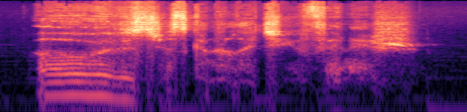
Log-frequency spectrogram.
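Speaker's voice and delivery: rasping, scratchy throat voice. A game master voices an unseen figure interrupting the players, in a raspy voice. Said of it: "you hear in a raspy voice".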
